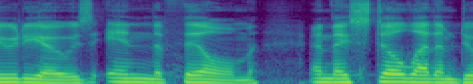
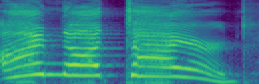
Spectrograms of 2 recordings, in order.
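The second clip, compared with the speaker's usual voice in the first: put-on shrill, very high little-kid yell. Joking about tired children at bedtime: imitating a child yelling. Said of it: "Wait till they start yelling".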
